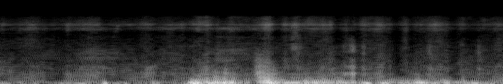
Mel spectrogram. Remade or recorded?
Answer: remade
